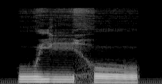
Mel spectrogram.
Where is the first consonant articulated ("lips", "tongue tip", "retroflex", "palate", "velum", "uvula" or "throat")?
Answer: palate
